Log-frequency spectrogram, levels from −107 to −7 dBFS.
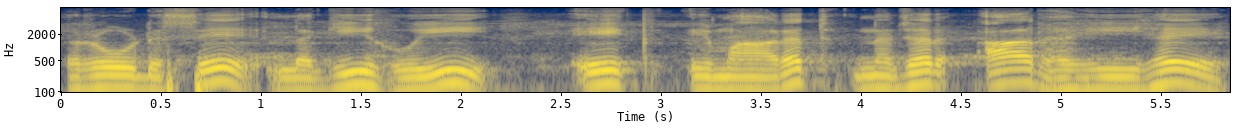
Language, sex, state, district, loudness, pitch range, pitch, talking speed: Hindi, male, Madhya Pradesh, Dhar, -16 LUFS, 110-145 Hz, 115 Hz, 105 wpm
